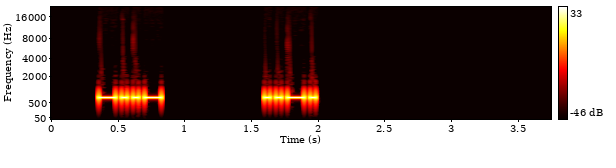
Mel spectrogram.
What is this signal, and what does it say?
Morse code, heard as a keyed tone, about 28 wpm, spaced as for 10 wpm, 700 Hz. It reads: XF
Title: USA Call Signs - 4 Characters - 6x Character Spacing - 28wpm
